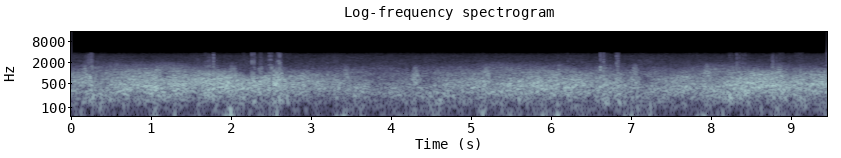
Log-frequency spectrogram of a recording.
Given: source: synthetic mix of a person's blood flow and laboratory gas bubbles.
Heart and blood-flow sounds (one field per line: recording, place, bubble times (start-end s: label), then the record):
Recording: Doppler ultrasound of blood flow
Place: subclavian vein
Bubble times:
0.00-0.43 s: bubbles
1.50-1.98 s: bubbles
2.13-2.76 s: bubbles
6.18-6.29 s: bubbles
6.52-6.97 s: bubbles
8.19-8.49 s: bubbles
8.74-8.91 s: bubbles
9.04-9.17 s: bubbles
9.31-9.46 s: bubbles
From the record:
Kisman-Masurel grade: 221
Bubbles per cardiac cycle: several, 3 to 8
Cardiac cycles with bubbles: 10 to 50%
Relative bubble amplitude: barely perceptible (0.100 to 0.250)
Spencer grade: 2 (many but less than half of the cardiac periods contain bubble signals, singularly or in groups)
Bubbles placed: anywhere in the cardiac cycle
